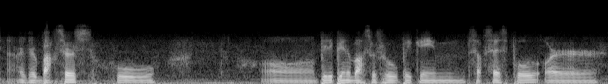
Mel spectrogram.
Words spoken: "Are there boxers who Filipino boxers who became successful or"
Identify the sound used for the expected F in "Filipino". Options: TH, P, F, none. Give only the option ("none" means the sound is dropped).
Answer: P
